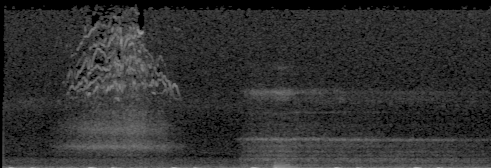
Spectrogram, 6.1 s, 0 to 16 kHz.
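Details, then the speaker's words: ASMR heartbeat recording as if heard with the listener's head on the chest at bedtime: slow, steady, soft paired thumps, about 60 beats a minute, faint background hum; calm normal heartbeat. "Is it beating peacefully? It's only because you're here. Nothing brings me more peace than knowing you're safe."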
